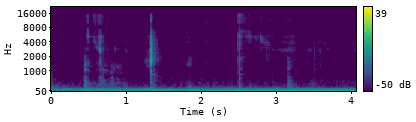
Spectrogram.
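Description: Faint ticks and light rustles of a paper planner sticker being lifted off its sheet with a metal tool and pressed onto the page: five or six small clicks, the sharpest a little over a second in, over a low steady hum.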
